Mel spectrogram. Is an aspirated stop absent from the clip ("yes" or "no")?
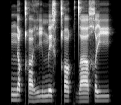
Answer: no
